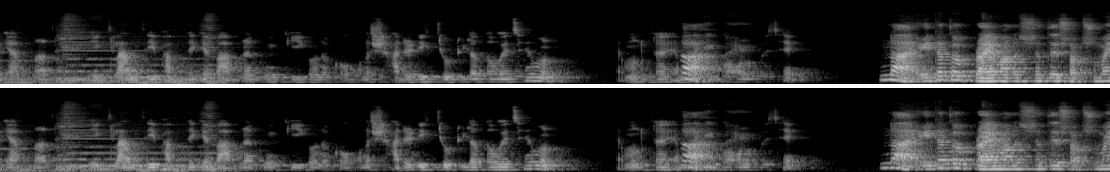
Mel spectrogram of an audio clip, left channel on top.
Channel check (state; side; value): normal; both; correlation 0.46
